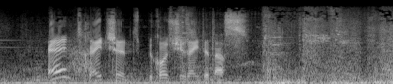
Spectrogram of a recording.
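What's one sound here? A sword clangs in a fight.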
